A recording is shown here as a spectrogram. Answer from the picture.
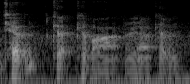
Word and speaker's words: Kevan: So the relationship between Kevin and Lancel, i.e.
